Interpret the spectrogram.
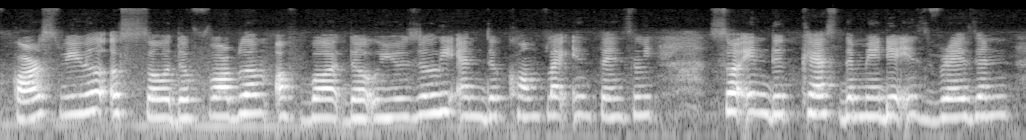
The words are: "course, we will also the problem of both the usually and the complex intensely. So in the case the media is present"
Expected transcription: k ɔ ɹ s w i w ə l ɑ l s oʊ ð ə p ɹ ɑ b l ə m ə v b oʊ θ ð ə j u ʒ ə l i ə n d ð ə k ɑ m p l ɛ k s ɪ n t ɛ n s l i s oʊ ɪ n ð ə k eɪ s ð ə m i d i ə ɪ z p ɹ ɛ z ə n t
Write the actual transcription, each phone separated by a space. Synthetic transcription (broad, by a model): k ɔ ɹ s w i w ə l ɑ s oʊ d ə p ɹ ɑ b l ə m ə f b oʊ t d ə j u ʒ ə l i ə n d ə k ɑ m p l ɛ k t ɪ n t ɛ n s l i s oʊ ɪ n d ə k eɪ s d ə m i d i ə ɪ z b ɹ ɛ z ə n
